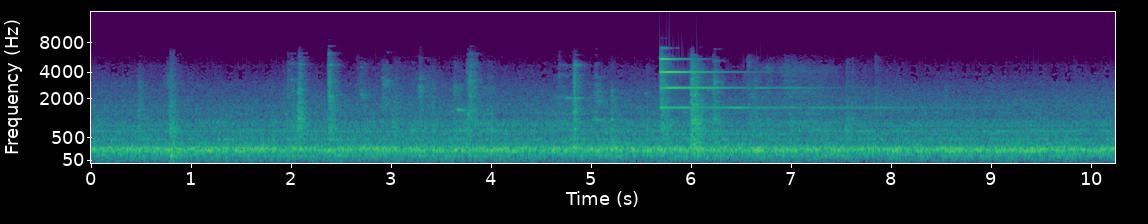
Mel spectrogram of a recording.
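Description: Electric commuter train running along the track with a steady low hum and scattered clicks and rattles. About six seconds in comes a sharp metallic clank that rings on for a couple of seconds.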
